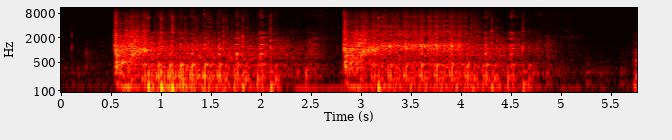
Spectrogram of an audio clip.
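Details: Toro 1132 snowblower pulled from bulk trash, restarting: two pulls fire into ragged, uneven bursts that fade out, primer bulb not helping; owner suspects the carburetor or fuel shutoff, hard starting.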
